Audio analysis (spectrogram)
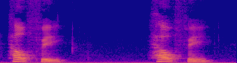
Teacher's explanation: I tend to pronounce the L by putting my tongue between my teeth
